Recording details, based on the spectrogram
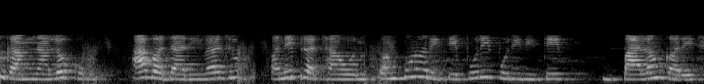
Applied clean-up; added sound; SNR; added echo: neural separator model SepFormer DNS4.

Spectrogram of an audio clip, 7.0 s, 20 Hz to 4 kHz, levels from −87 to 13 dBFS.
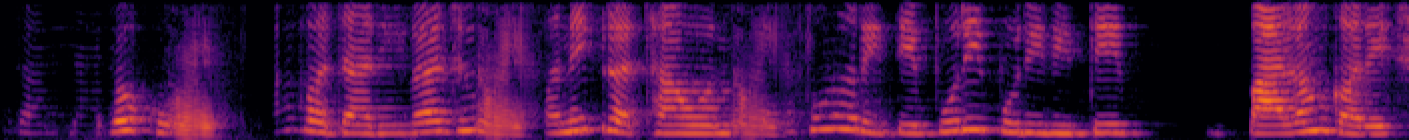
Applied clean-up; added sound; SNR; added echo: neural mask model DeepFilterNet 3.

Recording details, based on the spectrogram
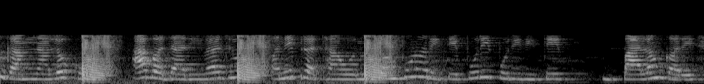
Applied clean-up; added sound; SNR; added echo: none; Fart; -2 dB; reverberation time 0.2 s.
